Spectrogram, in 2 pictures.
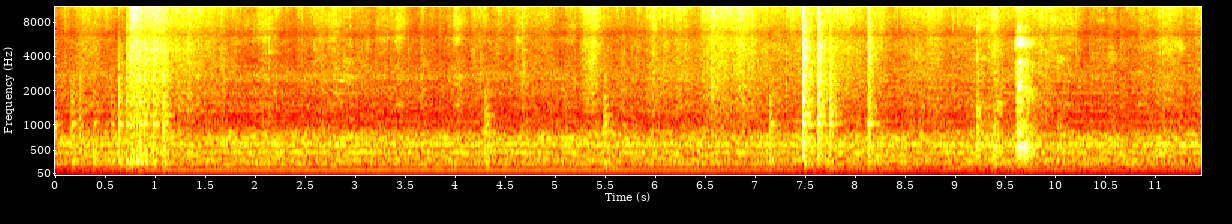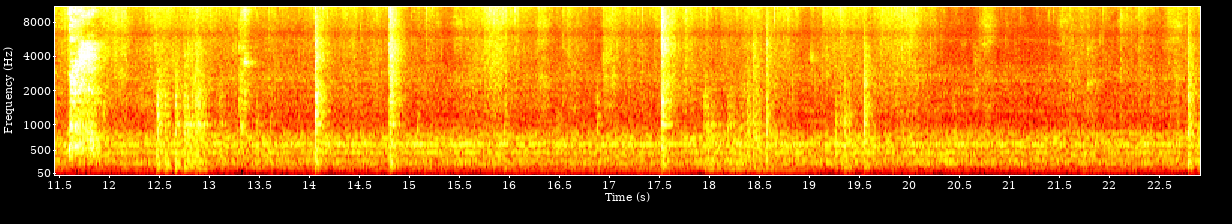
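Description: Corded electric hair clipper with a one-and-a-half guard running with a steady buzzing hum as it is worked over a toddler's head. Sharp clicks and scrapes sound every second or so as the clipper moves through the hair.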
